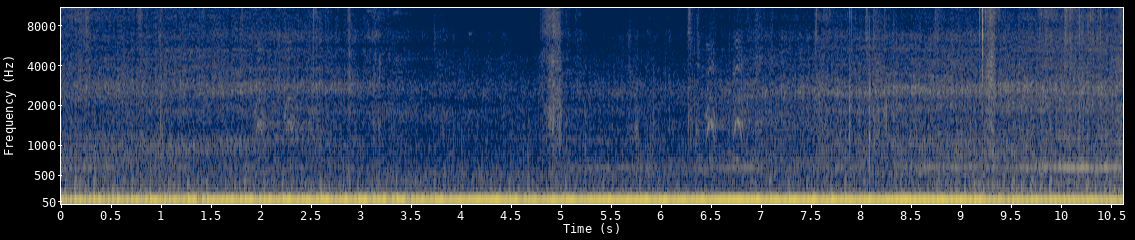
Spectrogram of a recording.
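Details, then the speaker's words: 1979 Subaru GL wagon after a long sit, now driven and just barely up to temperature: quiet, even idle likened to a sewing machine, no ticking or clatter; normal warm idle. "she is just barely up to Temp now this car is so wonderful listen how quiet she is sounds like a sewing"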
